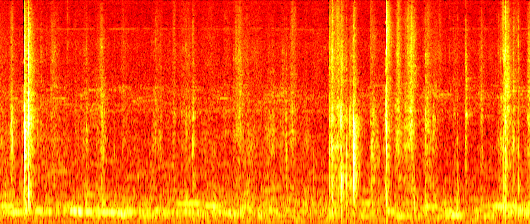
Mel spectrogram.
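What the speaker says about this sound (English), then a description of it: "Shuffling the deck" Playing cards being shuffled by hand, a slick deck giving short papery riffle bursts near the start and a cluster of crisp flutters in the second half, close and fairly quiet with no talking.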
